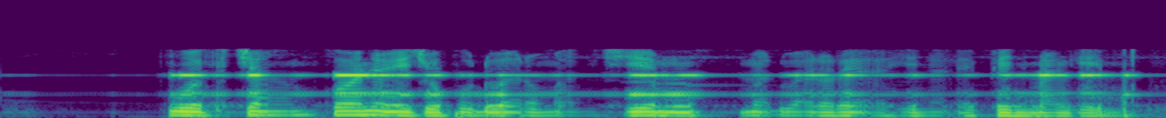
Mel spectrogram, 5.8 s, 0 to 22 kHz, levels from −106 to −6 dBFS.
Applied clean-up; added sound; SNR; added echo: neural mask model RNNoise.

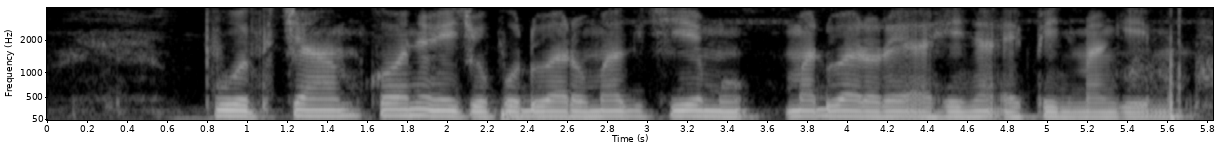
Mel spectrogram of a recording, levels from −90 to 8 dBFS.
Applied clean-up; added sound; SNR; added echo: none; none; none; none.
